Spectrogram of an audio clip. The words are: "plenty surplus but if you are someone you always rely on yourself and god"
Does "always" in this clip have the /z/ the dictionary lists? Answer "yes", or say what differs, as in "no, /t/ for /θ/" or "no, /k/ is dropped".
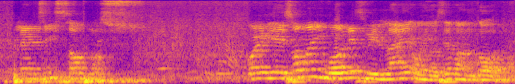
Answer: no, /s/ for /z/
